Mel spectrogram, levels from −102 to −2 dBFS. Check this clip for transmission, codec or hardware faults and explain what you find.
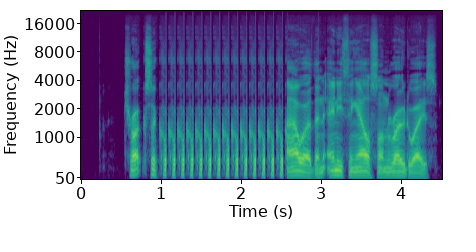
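One fault stands out. From 1.06 to 2.57 s, a broken-record loop plays: a 112 ms fragment repeats 14 times, back to back, just before "than anything". The stream likely stalled and resent its last buffered piece. The audio for that stretch is lost.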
